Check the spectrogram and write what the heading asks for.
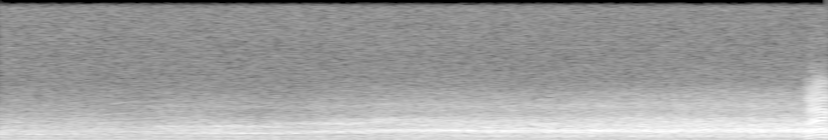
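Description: Football stadium crowd noise, a steady wash that swells gradually louder as the play goes on.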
